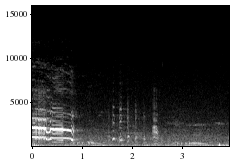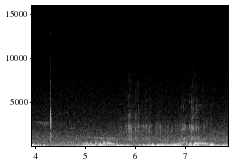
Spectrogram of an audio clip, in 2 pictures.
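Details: Yellow-legged gull (Larus michahellis), one of two waiting for food scraps at the picnic area of Parque Marechal Carmona, Cascais, giving one loud, harsh, nasal call that drops at the end, followed by low rumbling background noise.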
